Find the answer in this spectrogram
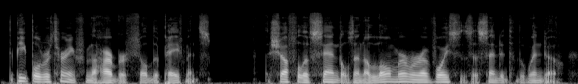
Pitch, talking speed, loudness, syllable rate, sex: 100 Hz, 240 wpm, -21 LUFS, 7.5 syllables/s, male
